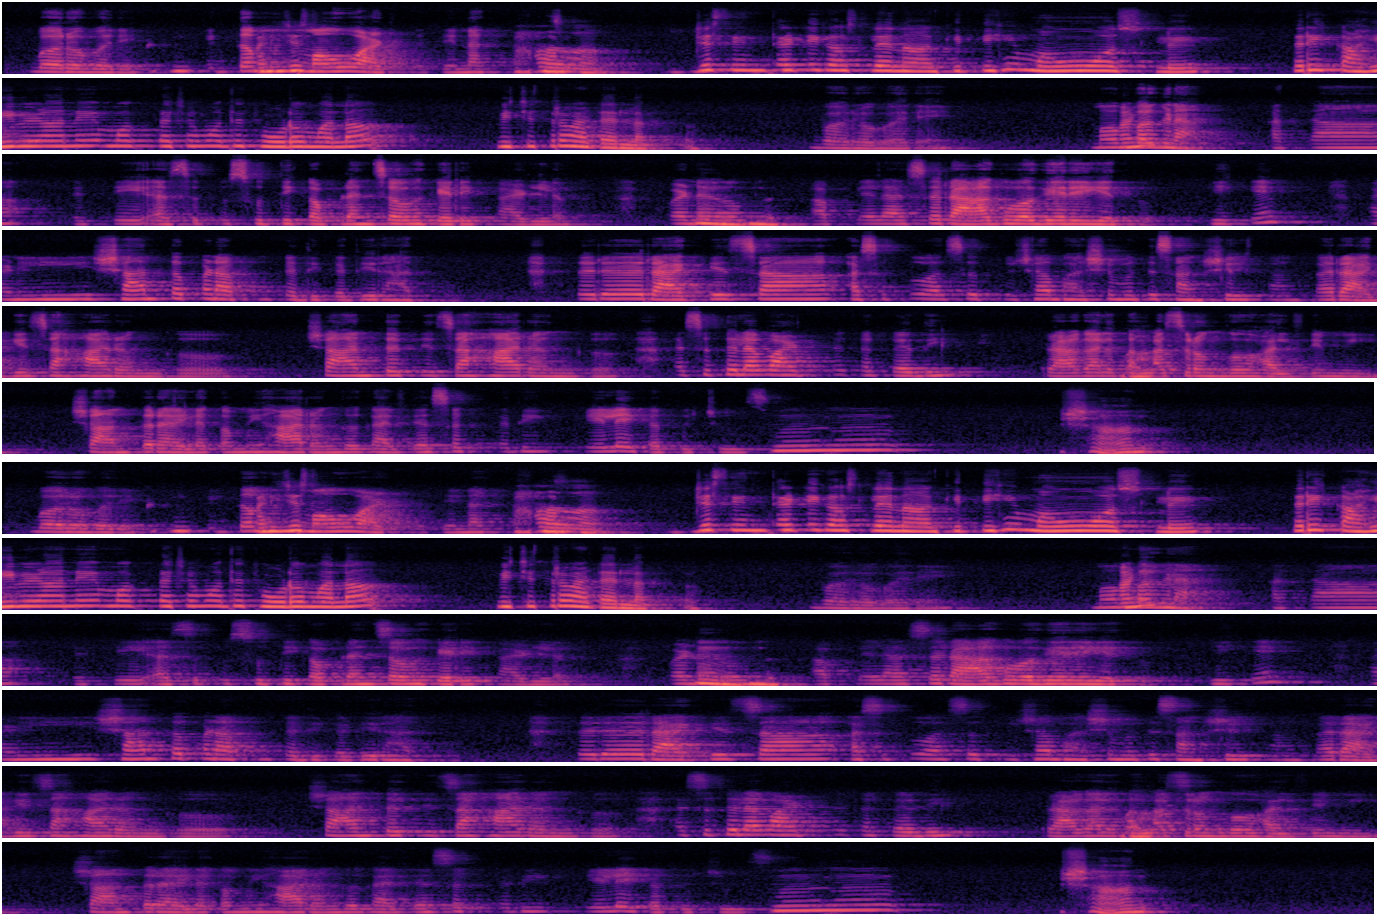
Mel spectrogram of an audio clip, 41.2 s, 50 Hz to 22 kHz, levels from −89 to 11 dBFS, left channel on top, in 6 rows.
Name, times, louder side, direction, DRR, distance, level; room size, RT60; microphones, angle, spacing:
voice 1, 0.1-0.7 1.0-1.9 2.2-2.4 2.9-3.0 3.4-3.6 10.9-11.6 12.3-12.9 13.4-13.8 14.3-16.6 17.1-17.5 17.8-19.5 19.8-20.1 20.6-22.9 23.3-28.6 29.0-32.3 32.7-34.4 34.7-36.6 36.9-37.7 38.0-38.1, left 2 dB, 60° left, 9 dB, 1.1 m, -33 dB
voice 2, 2.6-3.0 3.5-6.0 6.5-7.5 7.8-8.8 9.4-10.4 12.5-12.6 17.2-17.6 33.1-33.4 38.2-38.9 39.7-40.1, right 1 dB, 15° right, 12 dB, 0.4 m, -26 dB
13.5 x 6.4 x 5.4 m, 0.76 s
head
